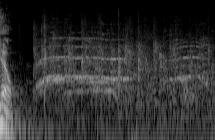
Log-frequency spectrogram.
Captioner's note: audience cheers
